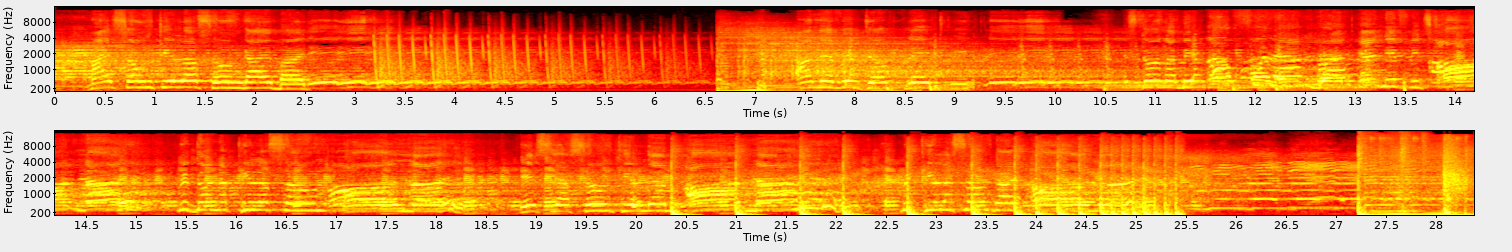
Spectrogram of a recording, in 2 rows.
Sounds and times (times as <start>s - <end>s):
Music: 0.0s - 28.3s.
